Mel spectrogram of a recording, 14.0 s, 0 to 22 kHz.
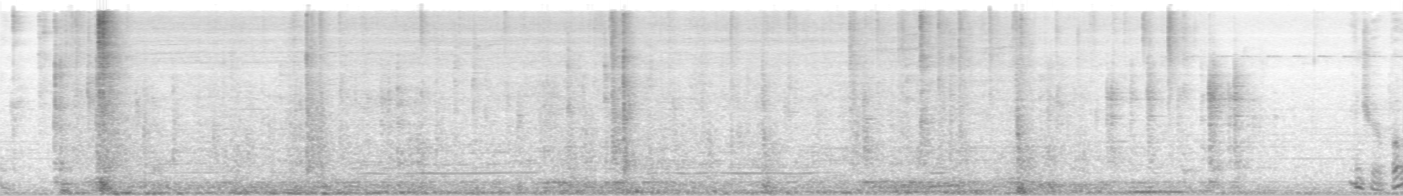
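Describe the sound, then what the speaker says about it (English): A Precision PDS 800 opener raises an overhead garage door in Sarasota, Florida, heard from inside as a steady mechanical rumble with clicks and clunks throughout, fairly faint. "And let's open up the right door."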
